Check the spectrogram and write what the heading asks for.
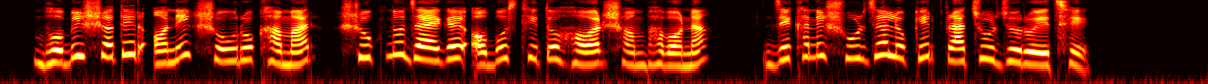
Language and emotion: Bengali, neutral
